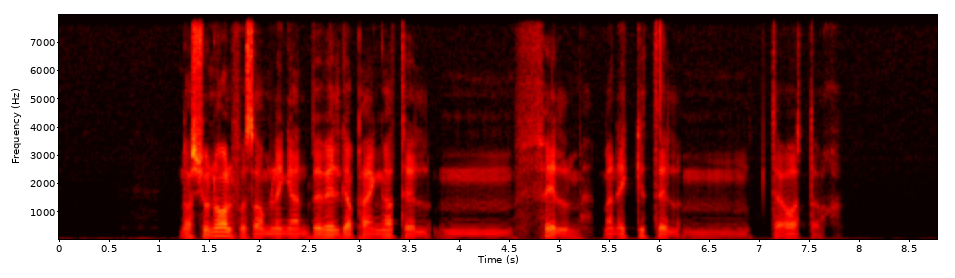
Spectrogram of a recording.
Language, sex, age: Norwegian, male, 34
